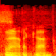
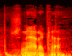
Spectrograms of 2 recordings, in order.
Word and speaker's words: Snedeker: Is it a sh or a s? – Brant Snedeker. – Snedeker. – You spell it like it's a S. – Snedeker. – S-N-E-D. – Snedeker. – E-K-E-R.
